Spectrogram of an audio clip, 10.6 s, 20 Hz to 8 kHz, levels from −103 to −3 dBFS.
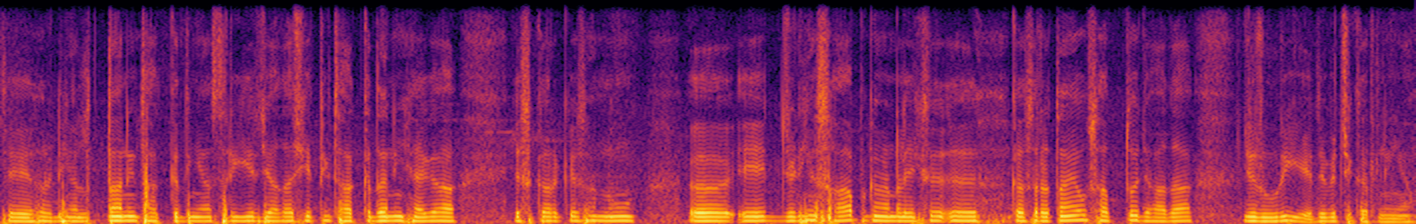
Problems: none marked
